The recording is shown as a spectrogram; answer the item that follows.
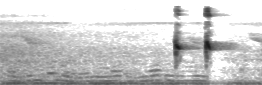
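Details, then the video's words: Sooty-headed bulbul lure call for drawing rivals: a pair of abrupt, sharp 'cuk' notes in quick succession after a quiet start with faint murmuring background. "Cruk..cuk..cuk TRUCUKAN lain pasti nyaut.."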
